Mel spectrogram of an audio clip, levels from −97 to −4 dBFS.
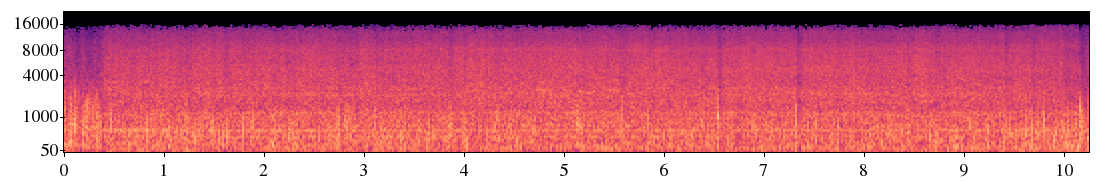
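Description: No technical faults can be heard anywhere in the recording. Nothing breaks up, drops out or distorts at any point.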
